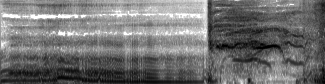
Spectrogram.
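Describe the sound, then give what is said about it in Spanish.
A human voice imitating a tiger's moan while mating: a low, drawn-out groan sliding slowly downward, then abruptly breaking into a harsher, higher, raspy cry. “O sea, tú buscaste gemido de un tigre mientras está en el chacachaca.”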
